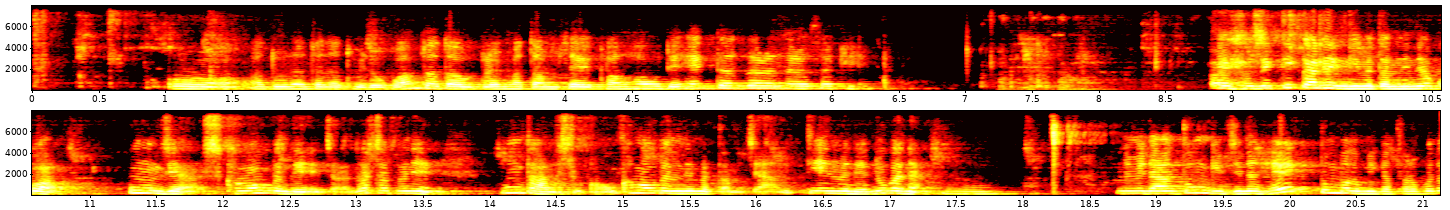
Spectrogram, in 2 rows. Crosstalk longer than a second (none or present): none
